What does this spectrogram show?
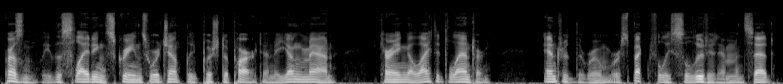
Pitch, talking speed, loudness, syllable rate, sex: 105 Hz, 185 wpm, -18 LUFS, 5.9 syllables/s, male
